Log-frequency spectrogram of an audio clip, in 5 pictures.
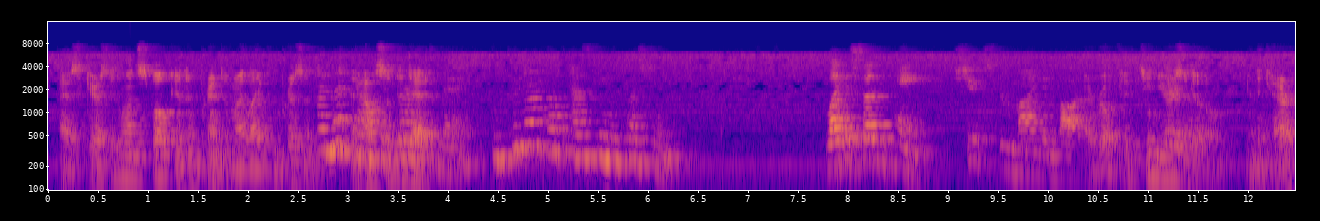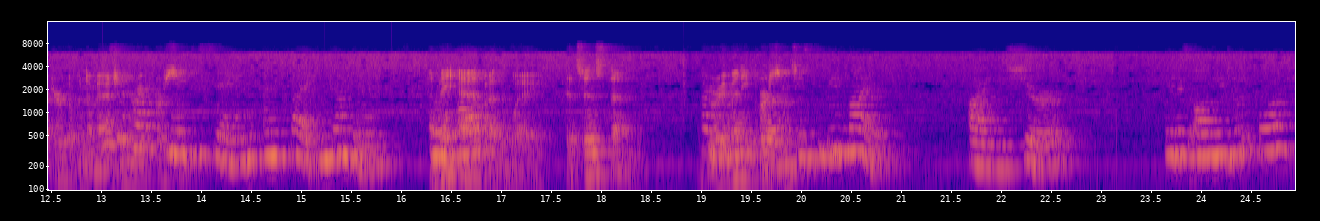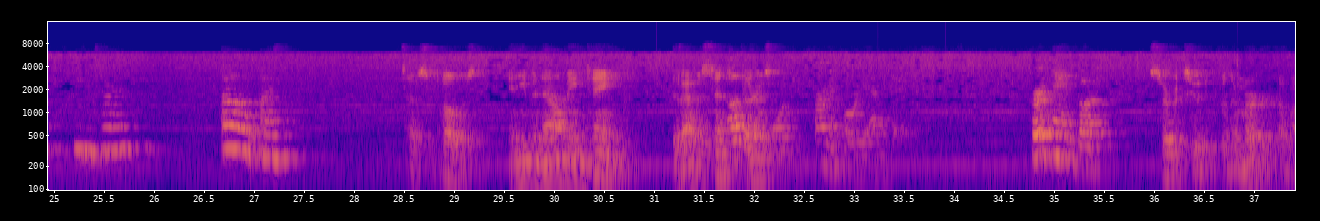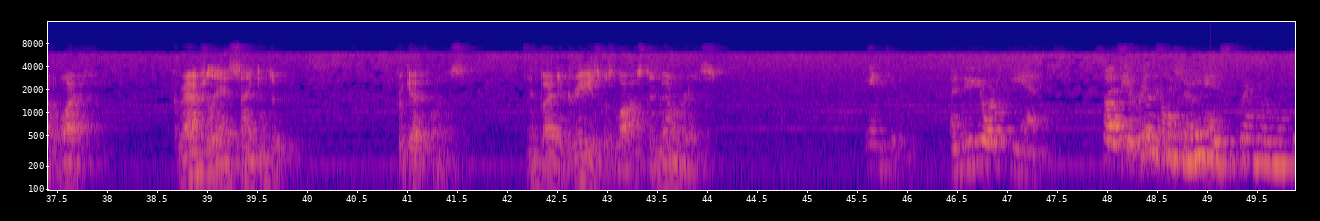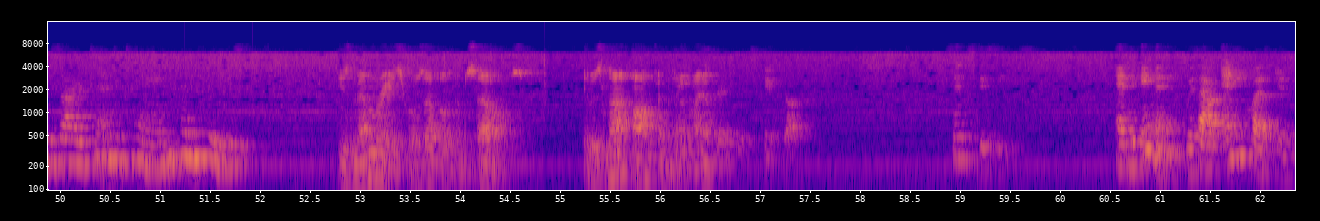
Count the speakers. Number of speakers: three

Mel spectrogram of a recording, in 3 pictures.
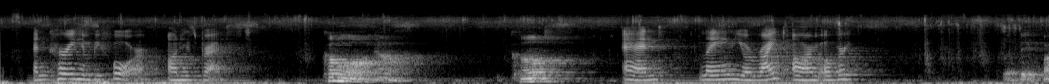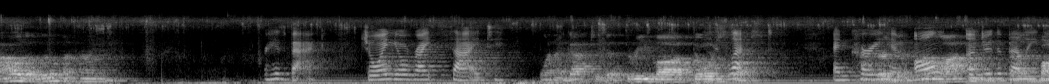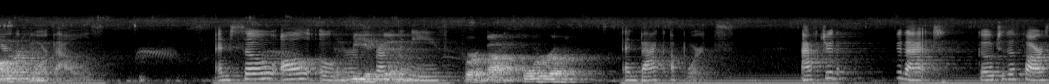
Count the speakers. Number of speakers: two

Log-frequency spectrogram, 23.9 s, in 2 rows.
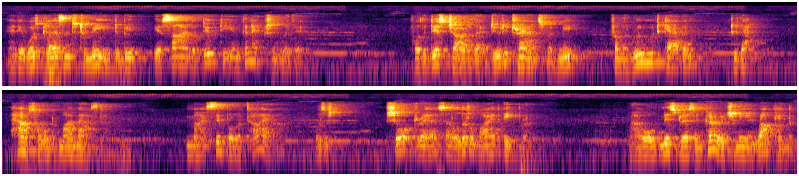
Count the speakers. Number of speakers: one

